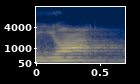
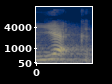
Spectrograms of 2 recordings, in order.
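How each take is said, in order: First: The vowel ends with a plain glottal stop. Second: The vowel ends with a k sound. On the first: "bukan ya'" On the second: "bukan yak eh"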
